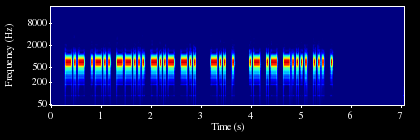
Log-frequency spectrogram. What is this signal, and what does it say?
Morse code, heard as a keyed tone, about 28 wpm, 700 Hz. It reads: KL7XD DE AA6SE
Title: USA Callsign DE Callsign - 5 Characters - 28wpm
